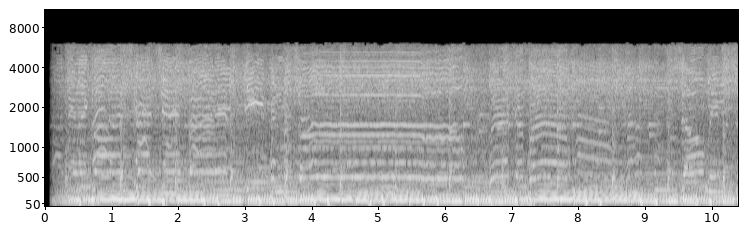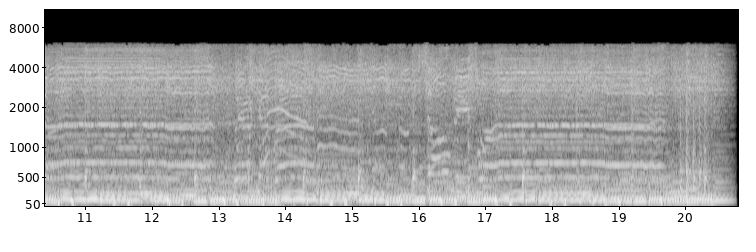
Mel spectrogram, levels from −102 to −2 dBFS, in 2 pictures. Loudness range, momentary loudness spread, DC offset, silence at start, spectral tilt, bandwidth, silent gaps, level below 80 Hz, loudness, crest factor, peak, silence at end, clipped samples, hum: 1 LU; 2 LU; under 0.1%; 0.1 s; -5.5 dB/octave; 6.4 kHz; none; -26 dBFS; -14 LUFS; 14 dB; 0 dBFS; 0.05 s; under 0.1%; none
